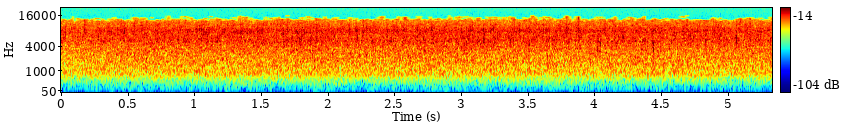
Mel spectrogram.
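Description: Faint, steady rain: an even hiss with no single drops, thunder or other events standing out.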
